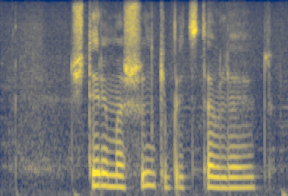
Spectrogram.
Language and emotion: Russian, neutral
